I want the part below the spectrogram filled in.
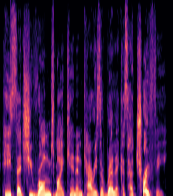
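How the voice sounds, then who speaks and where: Woman voicing a husky, haughty alien warrior woman. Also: no echo, clean studio sound, natural voice. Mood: stern, grave. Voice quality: raspy, husky, breathy when low. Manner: clipped, haughty, deliberate, stern. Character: proud, fierce young female alien githyanki warrior. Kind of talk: video game character acting.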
